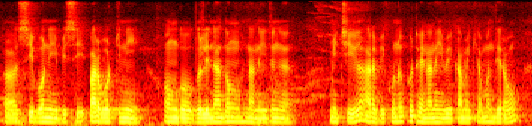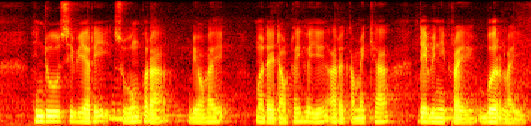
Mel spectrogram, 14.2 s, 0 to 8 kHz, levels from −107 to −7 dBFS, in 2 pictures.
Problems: constant background noise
